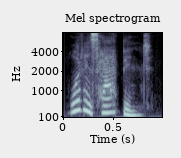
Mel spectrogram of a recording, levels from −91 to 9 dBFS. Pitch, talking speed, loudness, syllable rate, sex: 240 Hz, 180 wpm, -15 LUFS, 6.0 syllables/s, female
